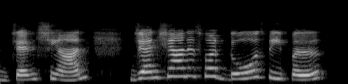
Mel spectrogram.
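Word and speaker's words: gentian: 12थ medicine is जेंशियन people call it जेंटियाना also but I pronounce it जेंशियन जेंशियन इज for those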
